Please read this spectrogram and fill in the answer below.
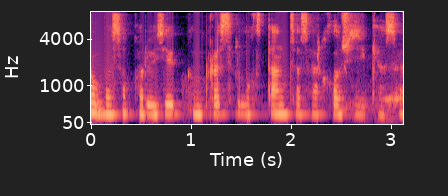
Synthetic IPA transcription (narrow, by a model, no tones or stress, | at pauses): obɑsɑqʰɑɾwɵzekkʰːo̞mpreso̞ɾlˠəqst̪ant̪sɨjasəɑɾqəlˠəʒɪzekʲeɑsə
